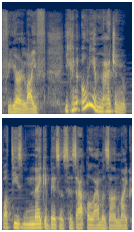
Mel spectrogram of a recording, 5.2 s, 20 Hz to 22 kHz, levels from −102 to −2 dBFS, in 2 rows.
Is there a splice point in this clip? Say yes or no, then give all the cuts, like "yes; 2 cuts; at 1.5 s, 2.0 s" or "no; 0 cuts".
no; 0 cuts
